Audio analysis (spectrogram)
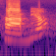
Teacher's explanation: temos a sílaba tônica sa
